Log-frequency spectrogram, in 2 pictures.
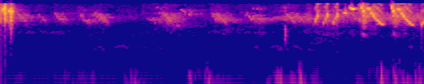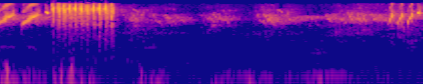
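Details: Grey-headed goldfinch twittering softly, then a loud burst of slurred chirps and a buzzy trill, followed by quieter faint chips; light background knocks.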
